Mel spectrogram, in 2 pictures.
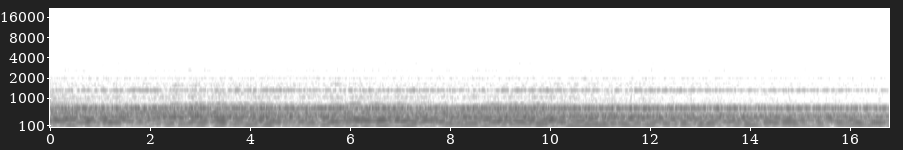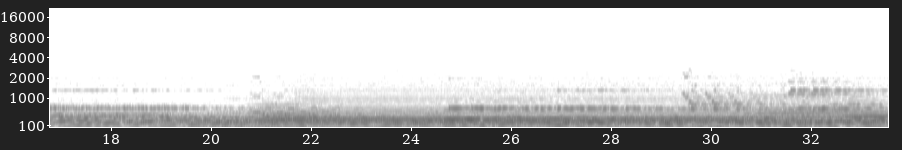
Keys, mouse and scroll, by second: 0.5 shift+middle click, 2.0 typing, 2.9 ctrl+l, 3.4 g, 9.0 middle click, 9.4 g, 10.3 right click, 10.7 middle click, 11.0-11.4 scroll down 1, 14.3-14.6 scroll down 1, 14.6 Tab, 15.4-16.0 scroll down 1, 16.0 shift+middle click, 17.7 scroll up 1, 18.1 shift+middle click, 20.8-21.2 typing, 28.4-29.1 typing, 30.6 typing, 31.6-32.0 scroll up 1, 32.0 typing.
